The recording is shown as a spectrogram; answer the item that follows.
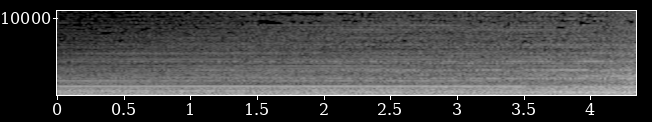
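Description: Intro sound-design riser: a steady, jet-like rushing noise with a held tone underneath, slowly swelling in loudness.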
